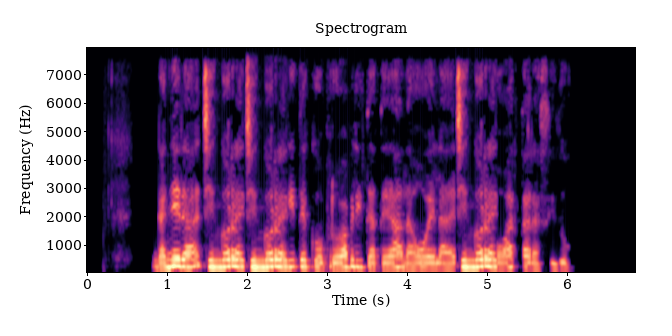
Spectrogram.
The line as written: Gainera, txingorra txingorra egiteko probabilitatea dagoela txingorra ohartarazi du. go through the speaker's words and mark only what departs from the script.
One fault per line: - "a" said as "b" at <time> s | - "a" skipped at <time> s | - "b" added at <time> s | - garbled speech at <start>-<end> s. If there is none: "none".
none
